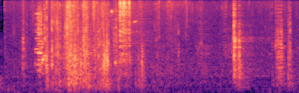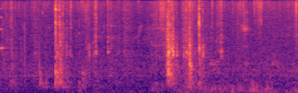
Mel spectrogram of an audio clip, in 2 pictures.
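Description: Wooden fence boards knock and creak.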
